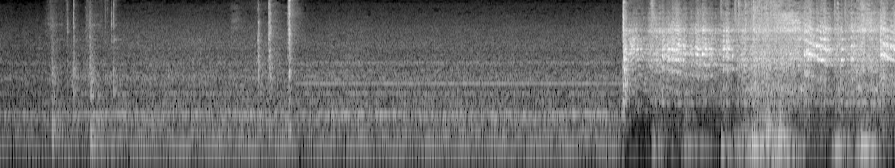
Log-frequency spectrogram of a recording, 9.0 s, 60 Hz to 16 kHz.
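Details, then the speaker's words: 350 V8 truck on first start attempts: quiet, then a harsh, rapid starter churn that never catches; cranks but won't start, owner suspects the distributor is off a tooth and lacks advance, so it was moved over one tooth. "I think that distributor might be off a tooth. I can't get enough advance out of it."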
